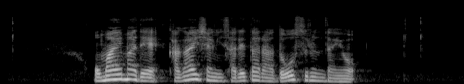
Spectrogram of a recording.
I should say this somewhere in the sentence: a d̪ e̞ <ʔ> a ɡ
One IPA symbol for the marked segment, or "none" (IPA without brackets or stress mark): k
